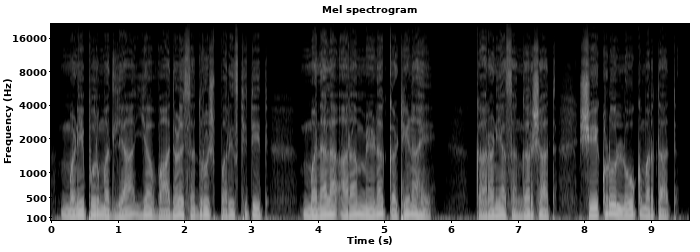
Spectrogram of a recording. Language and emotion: Marathi, sad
